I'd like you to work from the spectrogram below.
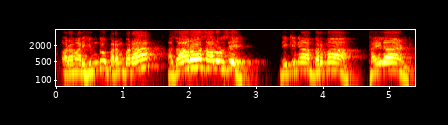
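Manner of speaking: ordinary talk, nothing marked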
